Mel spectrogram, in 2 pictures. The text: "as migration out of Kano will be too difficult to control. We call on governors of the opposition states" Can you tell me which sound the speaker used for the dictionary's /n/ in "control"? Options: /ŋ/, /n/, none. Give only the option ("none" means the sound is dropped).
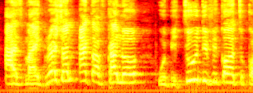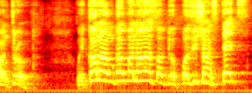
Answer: /n/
